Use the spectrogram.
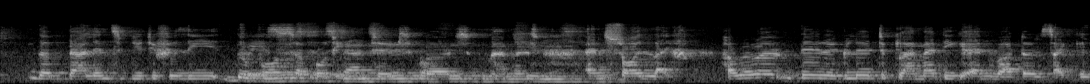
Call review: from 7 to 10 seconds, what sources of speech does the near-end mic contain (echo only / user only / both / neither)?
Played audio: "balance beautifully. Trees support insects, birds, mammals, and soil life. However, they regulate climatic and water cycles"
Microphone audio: echo only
